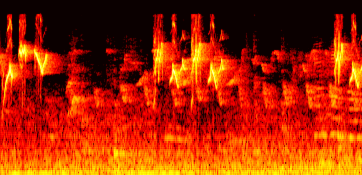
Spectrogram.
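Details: Cinereous tit (gelatik batu) singing for songbird tutoring: short bursts of two to four piercing, high, angular chirps, spaced by quiet gaps of about a second and a half.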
